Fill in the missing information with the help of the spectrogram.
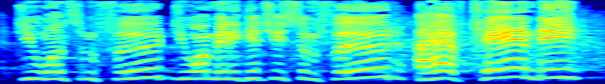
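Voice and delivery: big sister bribing. Retold or imitated. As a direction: sweet-talk the crying sister. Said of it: "The first thing she said".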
